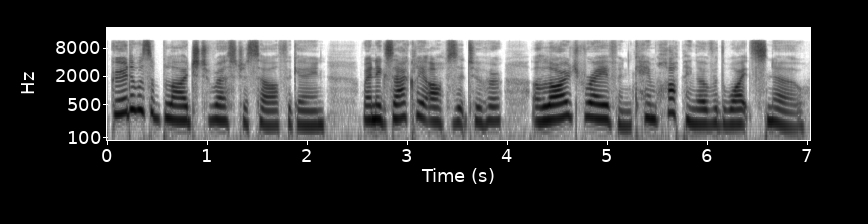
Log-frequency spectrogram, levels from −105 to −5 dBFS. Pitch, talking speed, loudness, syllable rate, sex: 230 Hz, 180 wpm, -18 LUFS, 5.7 syllables/s, female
